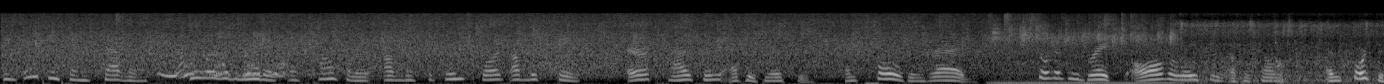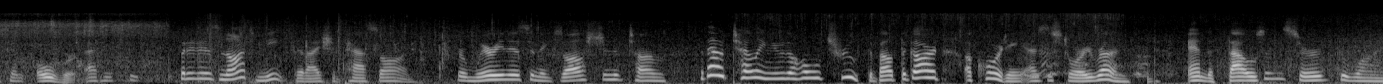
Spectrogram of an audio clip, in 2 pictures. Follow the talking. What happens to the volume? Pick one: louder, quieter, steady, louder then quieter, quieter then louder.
louder.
